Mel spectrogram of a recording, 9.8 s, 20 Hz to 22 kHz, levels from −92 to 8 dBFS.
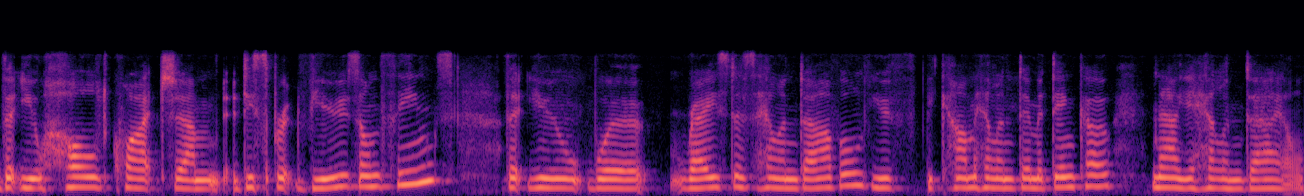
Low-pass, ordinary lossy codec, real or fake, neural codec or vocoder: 7.2 kHz; Opus, 24 kbps; fake; autoencoder, 48 kHz, 128 numbers a frame, DAC-VAE, trained on Japanese speech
